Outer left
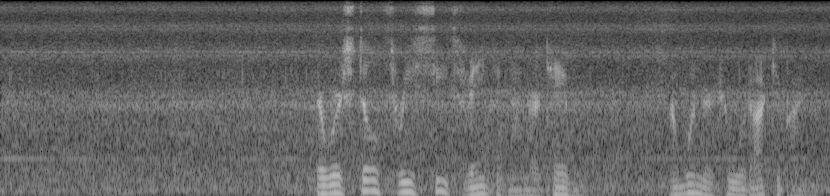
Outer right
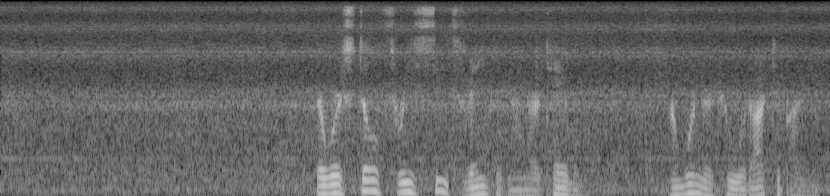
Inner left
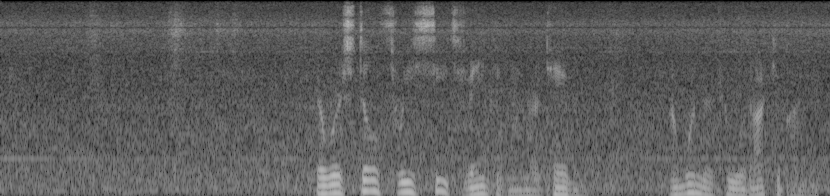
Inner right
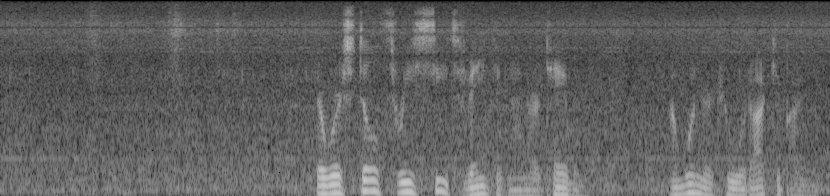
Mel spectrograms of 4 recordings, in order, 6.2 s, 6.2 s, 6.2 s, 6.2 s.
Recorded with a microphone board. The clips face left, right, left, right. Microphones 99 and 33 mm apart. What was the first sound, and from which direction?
A man speaking, 25° right (ahead or behind).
